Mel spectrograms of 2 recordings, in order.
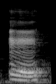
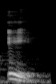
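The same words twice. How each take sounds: First: "E" said as open eh; teacher's demo of open "E". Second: "E" said as closed ê; teacher's demo of closed "E". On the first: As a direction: isolate the vowel "E" with an open sound. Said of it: "eu tenho um som aberto". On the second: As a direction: isolate the vowel "E" with a closed sound. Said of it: "eu tenho um som fechado". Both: Shown as a demonstration.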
